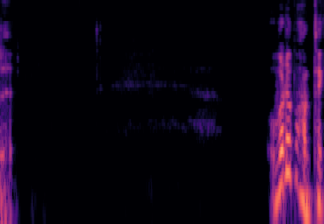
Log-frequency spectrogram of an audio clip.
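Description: A single faint mouse-click sound effect about a third of the way in, with a faint short ringing after it, in near silence.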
